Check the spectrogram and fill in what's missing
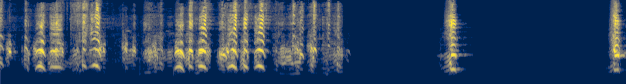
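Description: Canada geese give loud, nasal honks in a rapid overlapping burst for about five seconds, followed by two single honks after pauses.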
